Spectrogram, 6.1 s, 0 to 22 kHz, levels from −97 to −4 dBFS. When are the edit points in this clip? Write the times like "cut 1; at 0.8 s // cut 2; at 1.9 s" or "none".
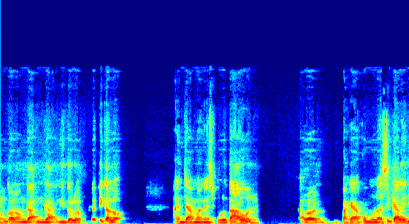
cut 1; at 1.3 s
